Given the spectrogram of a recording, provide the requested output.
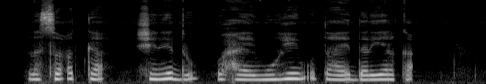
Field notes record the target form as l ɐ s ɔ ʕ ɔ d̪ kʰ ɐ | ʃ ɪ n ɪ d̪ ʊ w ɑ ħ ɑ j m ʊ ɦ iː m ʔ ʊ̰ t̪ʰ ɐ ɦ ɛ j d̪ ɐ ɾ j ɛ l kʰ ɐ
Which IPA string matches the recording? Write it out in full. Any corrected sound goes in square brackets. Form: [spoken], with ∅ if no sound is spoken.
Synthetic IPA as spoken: l ɐ s ɔ ʕ ɔ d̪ kʰ ɐ | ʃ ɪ n ɪ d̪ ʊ w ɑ ħ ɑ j m ʊ ɦ iː m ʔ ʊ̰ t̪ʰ ɐ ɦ ɛ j d̪ ɐ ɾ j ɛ l kʰ ɐ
